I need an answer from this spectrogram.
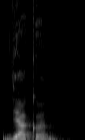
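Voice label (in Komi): "дякӧн", Komi, female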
